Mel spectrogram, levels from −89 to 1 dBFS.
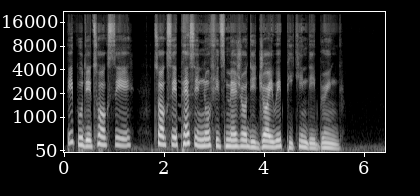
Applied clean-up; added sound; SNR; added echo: none; none; none; none.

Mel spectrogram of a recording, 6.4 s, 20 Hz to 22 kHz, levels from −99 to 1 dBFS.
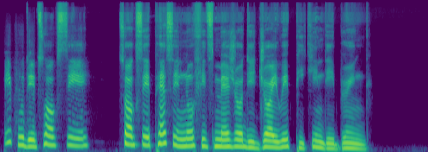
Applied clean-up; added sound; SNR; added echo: neural mask model DeepFilterNet 3.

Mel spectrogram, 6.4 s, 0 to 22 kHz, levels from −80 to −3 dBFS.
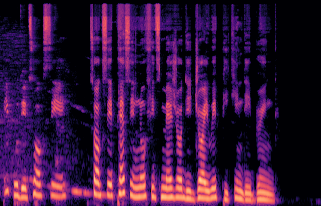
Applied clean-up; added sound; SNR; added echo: classical method log-MMSE.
